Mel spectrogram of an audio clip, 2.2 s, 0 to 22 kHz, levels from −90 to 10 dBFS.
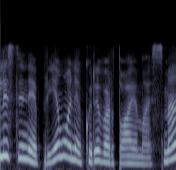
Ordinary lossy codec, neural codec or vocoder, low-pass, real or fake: AAC, 48 kbps; codec, 16 kHz, 2 kbps, X-Codec, HuBERT features, trained on LibriSpeech; 7.2 kHz; fake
